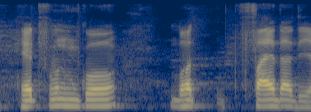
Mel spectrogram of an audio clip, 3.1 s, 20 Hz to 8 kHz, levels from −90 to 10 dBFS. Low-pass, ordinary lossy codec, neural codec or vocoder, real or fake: 7.2 kHz; none; none; real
